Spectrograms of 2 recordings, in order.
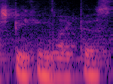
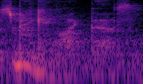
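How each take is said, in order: First: It is spoken in a normal voice. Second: It is spoken in a whisper.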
